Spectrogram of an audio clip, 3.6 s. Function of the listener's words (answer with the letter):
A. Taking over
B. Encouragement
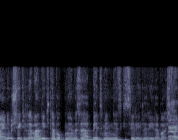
A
